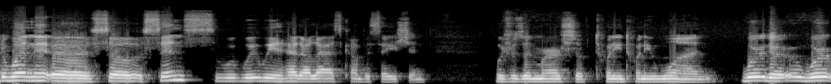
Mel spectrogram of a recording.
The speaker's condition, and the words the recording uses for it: Stuttering. I stutter, and this is where I really have to concentrate on my speech targets and not to succumb to the emotional component, the need to be fluent.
